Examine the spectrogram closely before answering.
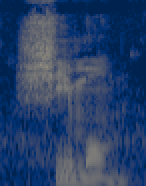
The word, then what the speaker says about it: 指紋: This right here is pronounced shimon.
